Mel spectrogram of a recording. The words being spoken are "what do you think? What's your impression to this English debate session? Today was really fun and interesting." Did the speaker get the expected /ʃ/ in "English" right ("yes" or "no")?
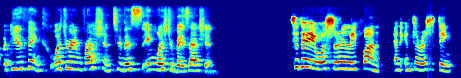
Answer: yes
